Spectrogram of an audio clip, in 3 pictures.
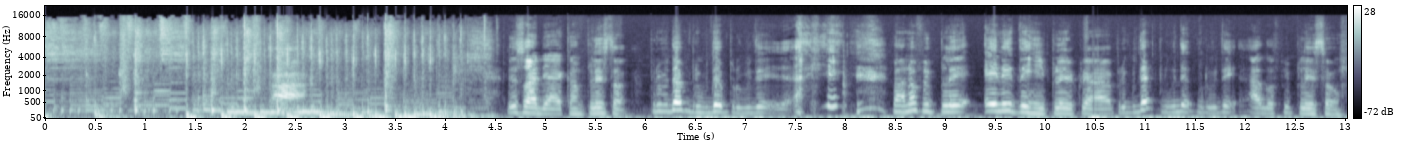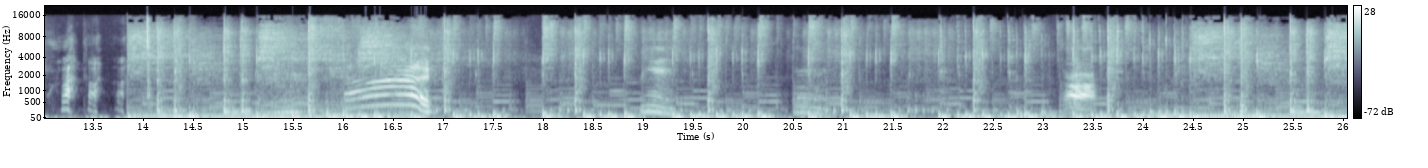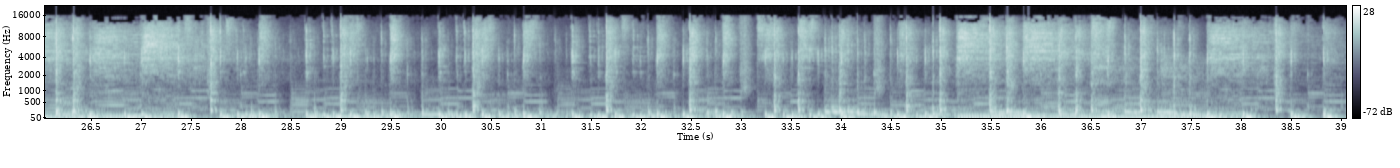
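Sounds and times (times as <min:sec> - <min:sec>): rapid drum kit playing: 0:00.0 - 0:04.5, 0:13.8 - 0:39.0.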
